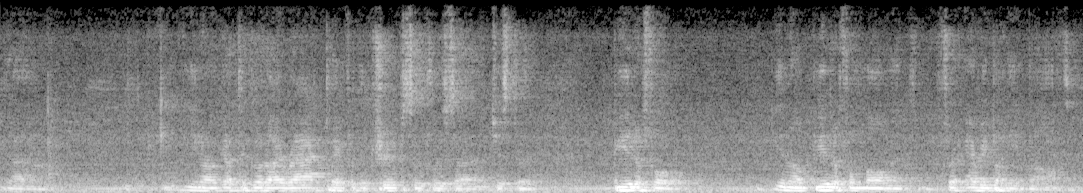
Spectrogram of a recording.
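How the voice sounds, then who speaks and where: A man speaks at a moderate pace and a medium pitch with lively intonation and long, frequent pauses, amid noticeable background noise and audible room echo. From Canada. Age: 50s. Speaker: country bass player. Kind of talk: informal talk to a group of musicians. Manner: hesitant, many fillers.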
